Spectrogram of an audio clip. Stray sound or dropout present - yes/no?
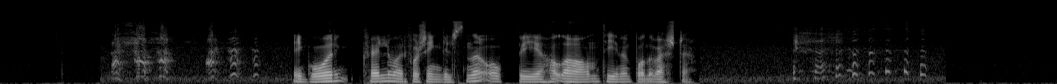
yes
